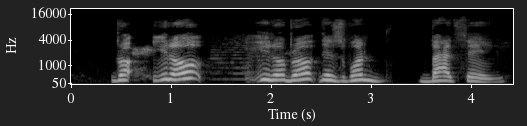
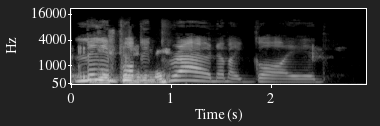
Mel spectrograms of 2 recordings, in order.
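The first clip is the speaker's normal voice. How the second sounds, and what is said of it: Put-on British accent. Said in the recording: “trying on the British accent”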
